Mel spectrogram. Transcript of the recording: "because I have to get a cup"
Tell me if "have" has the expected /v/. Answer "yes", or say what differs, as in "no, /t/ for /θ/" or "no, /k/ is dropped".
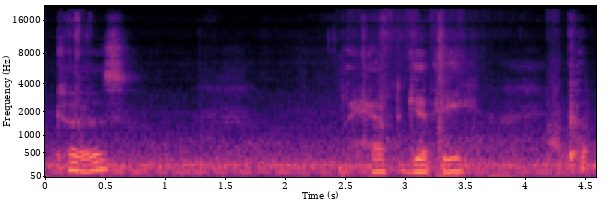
no, /f/ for /v/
